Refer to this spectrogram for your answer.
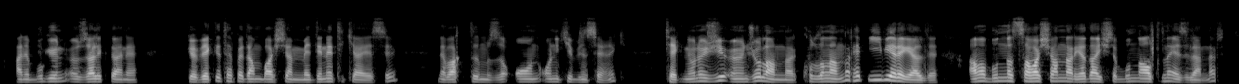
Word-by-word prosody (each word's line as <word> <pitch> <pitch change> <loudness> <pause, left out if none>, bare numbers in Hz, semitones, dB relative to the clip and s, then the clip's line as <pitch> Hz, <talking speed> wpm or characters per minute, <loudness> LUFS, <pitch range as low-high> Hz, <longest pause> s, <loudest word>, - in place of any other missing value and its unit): Hani, 115 0 -3
bugün 140 +2 -3
özellikle, 125 0 0
hani, 110 -2 -4 0.5
Göbeklitepe'den 130 +1 0
başlayan 120 -1 0
medeniyet 125 +5 -2
hikâyesine 110 - -5 0.4
baktığımızda 115 -1 -3
10.000-12.000 125 -2 -6
senelik 110 - -7 0.4
teknolojiyi 140 +9 +1
öncü 130 +3 -2
olanlar 110 - +1
kullananlar 140 +6 -1
hep 195 +1 0
iyi 210 0 -1
bir - - +4
yere 175 -4 +10
geldi 100 -2 +3 0.3
ama 135 +4 +2
bununla 155 +2 0
savaşanlar 150 -1 +4
ya 130 +2 +2
da 140 -1 +5
işte 120 +2 -5
bunun 140 +2 -8
altında 140 +2 +1
ezilenler, 105 -3 -4
130 Hz, 140 wpm, -24 LUFS, 115-145 Hz, 0.5 s, yere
